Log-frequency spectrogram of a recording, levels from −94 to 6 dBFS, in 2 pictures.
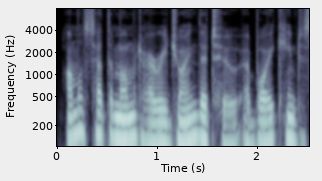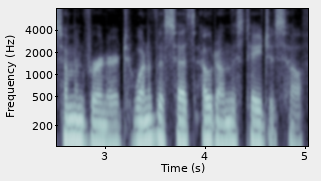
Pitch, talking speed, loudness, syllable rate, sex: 115 Hz, 285 wpm, -17 LUFS, 6.9 syllables/s, male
